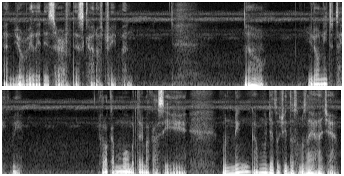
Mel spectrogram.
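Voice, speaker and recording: Guy doing a indonesian mafia boss boyfriend asmr thing, really deep crackly voice, sweet n protective, crickets behind him. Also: lively intonation, takes it slowly, vocal fry, long pauses, mellow, heavily acted. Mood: tender, teasing. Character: smitten young mafia boss, protective, teasing, tenderly possessive. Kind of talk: intimate ASMR boyfriend roleplay. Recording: faint night-time insect ambience noise.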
